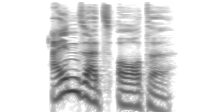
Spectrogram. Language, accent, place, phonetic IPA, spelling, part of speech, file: German, Germany, Berlin, [ˈaɪ̯nzat͡sˌʔɔʁtə], Einsatzorte, noun, De-Einsatzorte.ogg
- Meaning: nominative/accusative/genitive plural of Einsatzort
